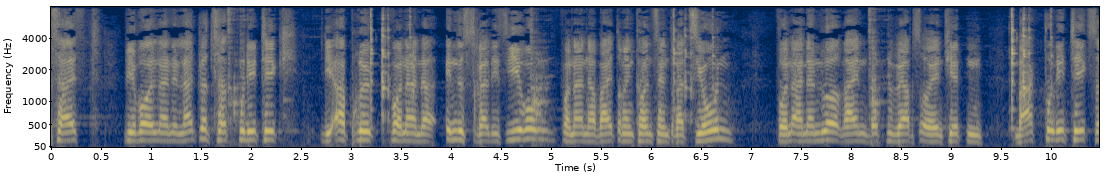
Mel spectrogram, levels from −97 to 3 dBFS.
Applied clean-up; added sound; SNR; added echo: neural mask model RNNoise.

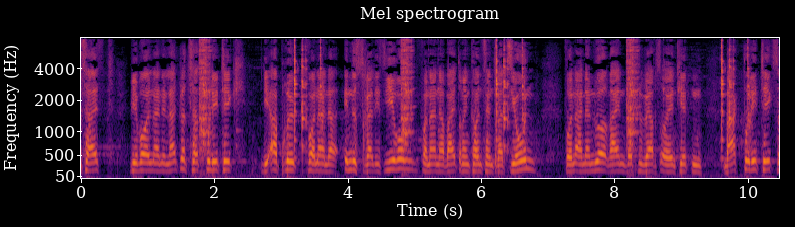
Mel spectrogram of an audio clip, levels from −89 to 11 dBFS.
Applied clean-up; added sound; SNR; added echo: none; Dishes, pots, and pans / Glass; 4 dB; none.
